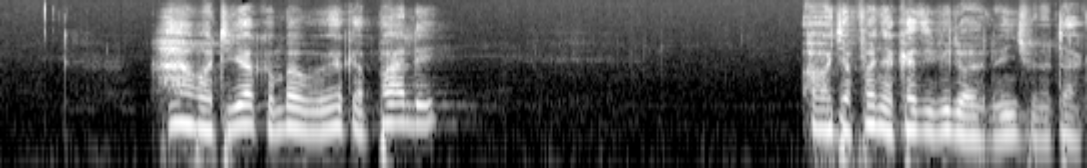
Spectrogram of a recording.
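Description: An elderly man speaks forcefully into a microphone, heard through loudspeakers.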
